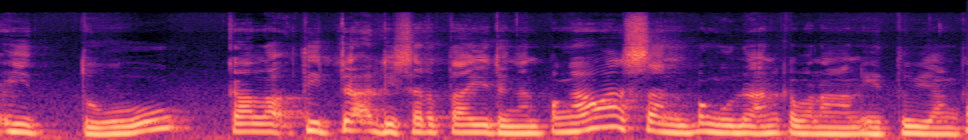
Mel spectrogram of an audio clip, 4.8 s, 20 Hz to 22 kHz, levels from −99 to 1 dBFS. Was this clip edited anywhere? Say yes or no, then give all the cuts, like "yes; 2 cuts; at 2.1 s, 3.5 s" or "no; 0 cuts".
no; 0 cuts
